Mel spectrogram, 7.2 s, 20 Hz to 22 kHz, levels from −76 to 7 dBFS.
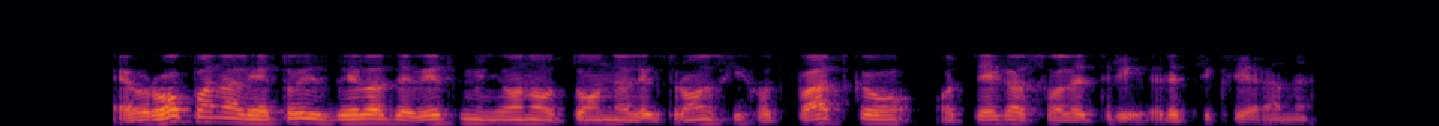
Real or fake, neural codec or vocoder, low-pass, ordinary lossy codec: real; none; 3.6 kHz; none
